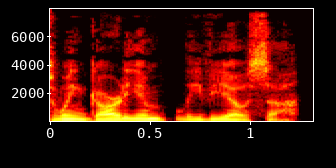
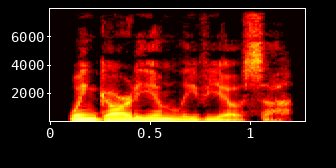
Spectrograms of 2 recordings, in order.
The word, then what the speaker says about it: Wingardium Leviosa: The incantation for the levitation charm is Wingardium Leviosa. Oh, relax now. The emphasis is on the second word.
